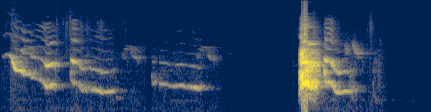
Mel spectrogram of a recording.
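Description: A puppy whimpering in a few short cries that fall in pitch, then one loud, sharp yip about three seconds in.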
